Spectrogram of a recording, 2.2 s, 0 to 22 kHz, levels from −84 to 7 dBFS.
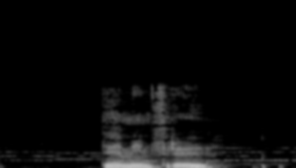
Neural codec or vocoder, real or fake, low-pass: none; real; 10.8 kHz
